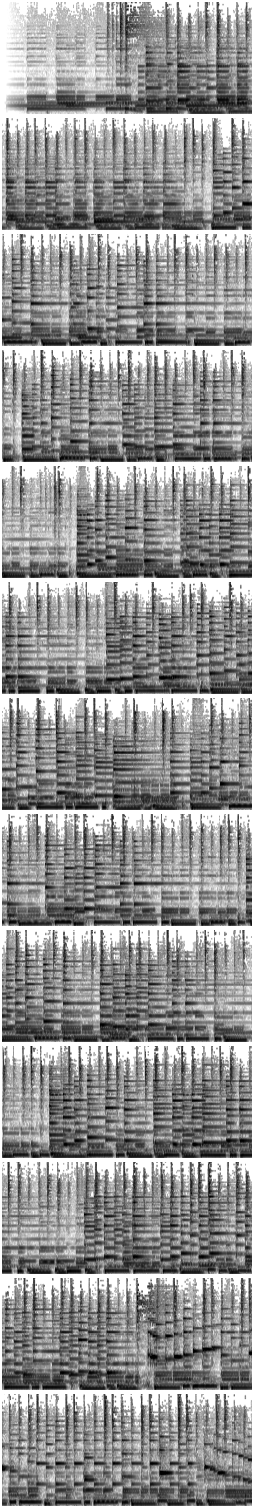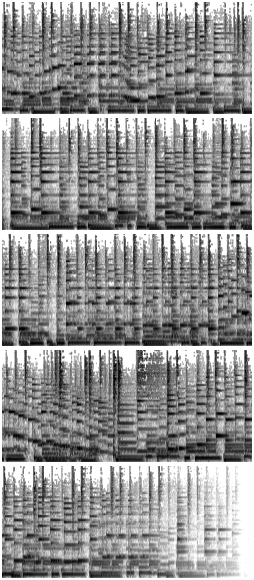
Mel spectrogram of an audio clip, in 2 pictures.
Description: イタリアのライブラリーらしく、メロディが綺麗なボッサやソフトロックも良いですね。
